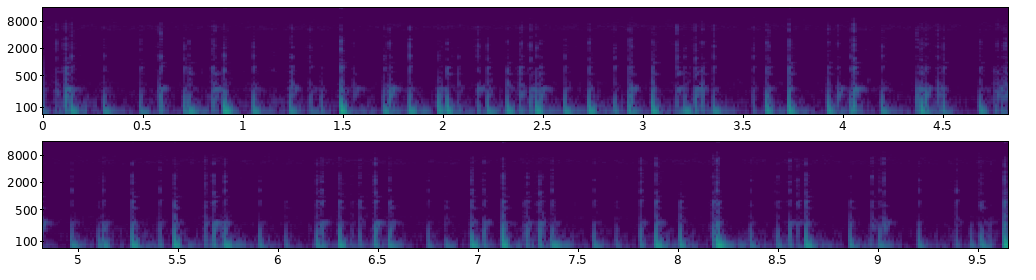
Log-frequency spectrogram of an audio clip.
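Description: Large black plastic over-ear headphone earcups fitted on a binaural microphone are tapped rapidly with the fingertips and nails of both hands. The hollow shells give a fast, uneven patter of deep, muffled thumps, each dying away almost at once, with faint clicky edges.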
